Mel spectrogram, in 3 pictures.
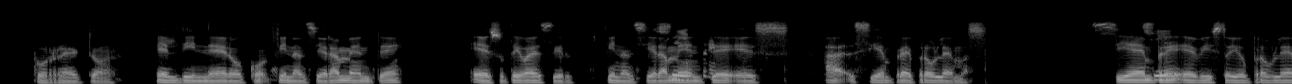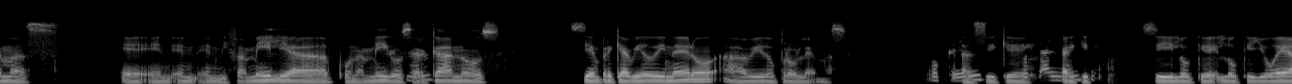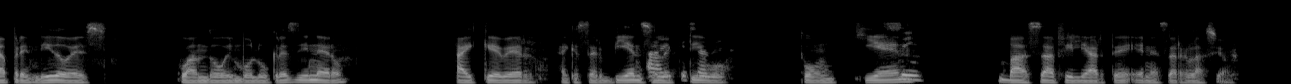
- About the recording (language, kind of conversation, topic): Spanish, unstructured, ¿Has perdido una amistad por una pelea y por qué?
- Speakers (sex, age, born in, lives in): male, 40-44, United States, United States; other, 30-34, Mexico, Mexico
- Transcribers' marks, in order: none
